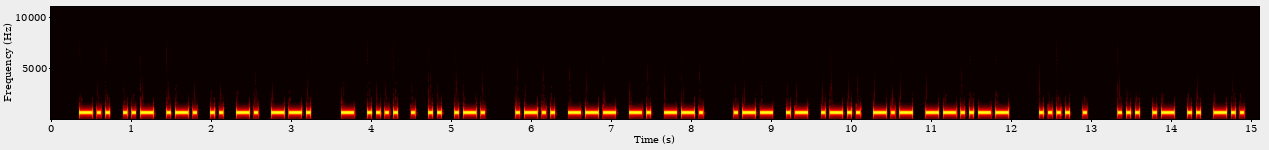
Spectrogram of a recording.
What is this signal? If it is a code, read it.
Morse code, heard as a keyed tone, about 22 wpm, 700 Hz. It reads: DURING THEIR LONG WALK, HE SAID
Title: Sentences from Top 1000 Words - Review Part 2 - 22wpm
